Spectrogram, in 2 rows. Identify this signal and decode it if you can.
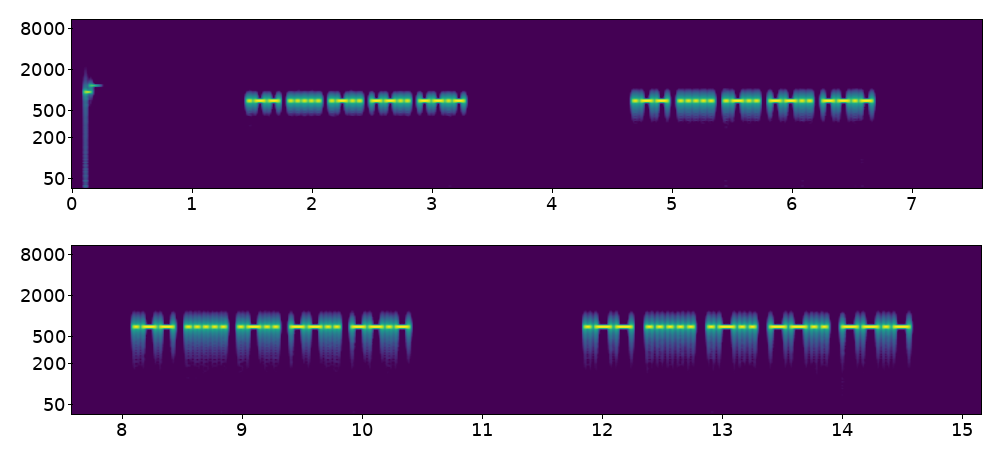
Morse code, heard as a keyed tone, about 33 wpm, 700 Hz. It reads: W5LZQ W5LZQ W5LZQ W5LZQ
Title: Speed Racing - USA 1x3 Call Signs 28wpm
